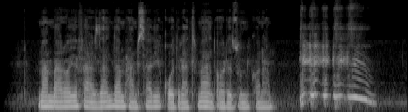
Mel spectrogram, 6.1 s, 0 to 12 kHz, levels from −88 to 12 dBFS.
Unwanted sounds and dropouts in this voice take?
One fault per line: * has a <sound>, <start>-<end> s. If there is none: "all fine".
* has a throat clearing, 4.5-5.7 s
